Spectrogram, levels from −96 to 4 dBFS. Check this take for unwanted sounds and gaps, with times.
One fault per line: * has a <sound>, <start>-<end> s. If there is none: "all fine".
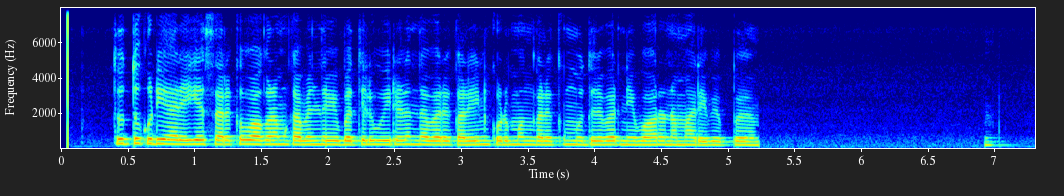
all fine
